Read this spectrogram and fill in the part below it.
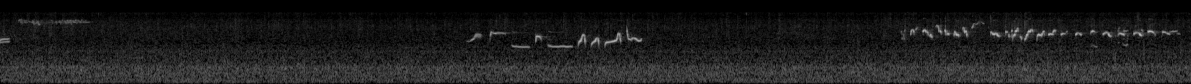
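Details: Short bursts of European robin song separated by silence: first a brief faint high note, then a jerky phrase of sliding whistles, later a rapid, bright trill of repeated high chips.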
